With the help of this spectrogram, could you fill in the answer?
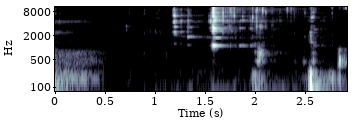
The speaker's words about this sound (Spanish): Vamos a darle un traguito.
